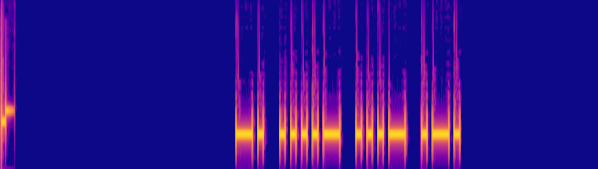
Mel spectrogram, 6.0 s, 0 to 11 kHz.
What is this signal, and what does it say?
Morse code, heard as a keyed tone, about 22 wpm, 700 Hz. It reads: N4VR
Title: USA Call Signs - 4 Characters - 22wpm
